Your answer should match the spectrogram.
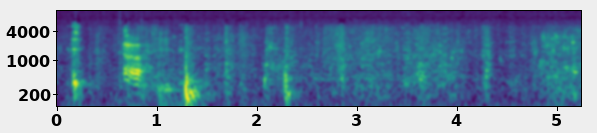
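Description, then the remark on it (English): Water splashes and sloshes in a few sharp bursts as a heavy box is lifted and dropped into a creek by men washing rock for gold, with running water and low voices or grunts in the background. “Help me lift this thing into the creek.”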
